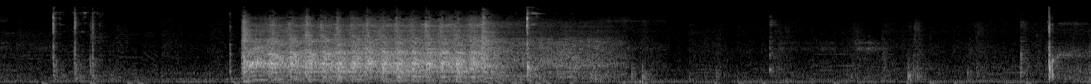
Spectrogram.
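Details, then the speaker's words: 1980s Nissan 200SX spark test with the igniter hooked up: a steady starter whir at about 3.5 beats a second for a few seconds, never catching; no spark seen at the coil, ECU signals to be rechecked. "unfortunately I am not seeing Zappy's apps okay don't get too discouraged"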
